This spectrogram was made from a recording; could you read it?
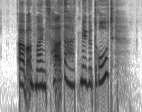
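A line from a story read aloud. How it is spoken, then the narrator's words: Panting. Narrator (German): keuchte er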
